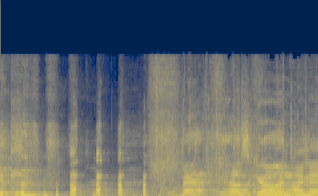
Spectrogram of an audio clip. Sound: laughs

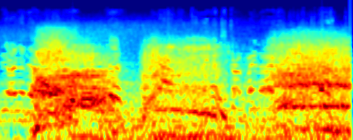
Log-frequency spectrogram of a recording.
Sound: spinosaurus Growls

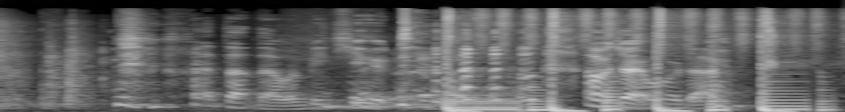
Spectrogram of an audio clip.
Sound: pencil clattering; laughs

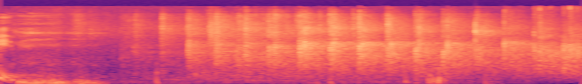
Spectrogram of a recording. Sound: applause

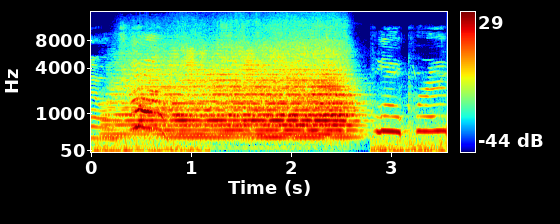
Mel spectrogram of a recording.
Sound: train whistle blares

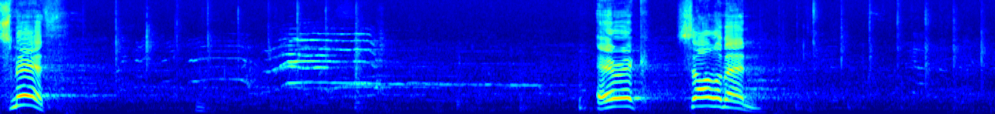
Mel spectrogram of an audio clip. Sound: applause

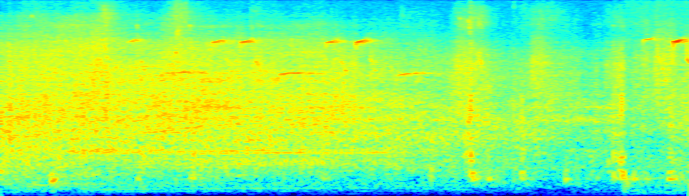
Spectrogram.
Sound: bird sounds

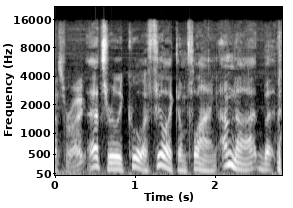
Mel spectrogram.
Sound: chuckling

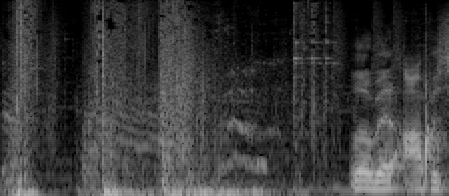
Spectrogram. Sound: gun firing

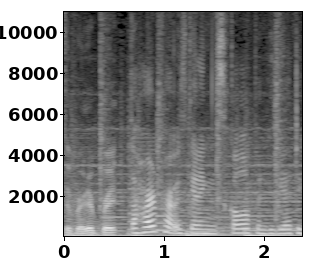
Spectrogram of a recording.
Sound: voiceover

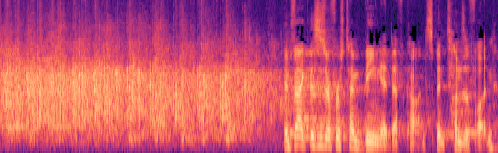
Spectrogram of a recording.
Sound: applause

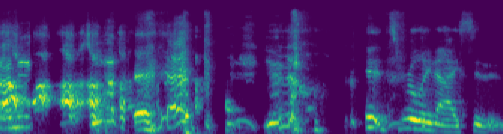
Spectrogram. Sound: laughing; laughs

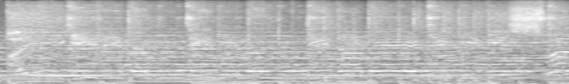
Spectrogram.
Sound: chants

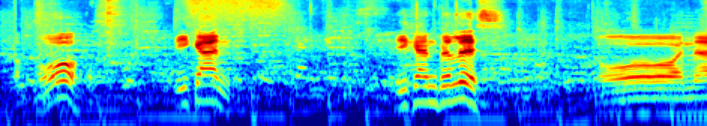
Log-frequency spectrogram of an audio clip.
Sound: speaking in foreign language

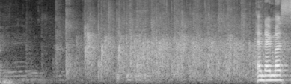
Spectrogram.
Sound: audience clapping

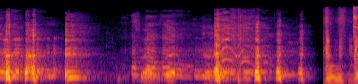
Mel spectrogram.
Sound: laughing; upbeat music

